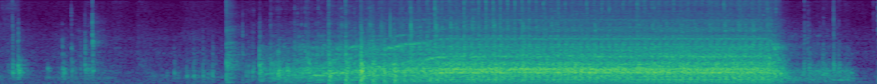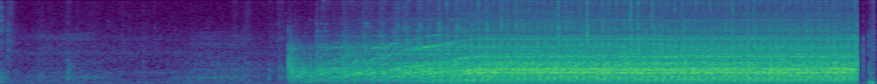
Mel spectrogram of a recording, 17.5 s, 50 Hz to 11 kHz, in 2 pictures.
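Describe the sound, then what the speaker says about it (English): A sewing machine stitches a quarter-inch seam on curved quilt block pieces, running in a fast, even ticking whir for several seconds, stopping for a quiet pause, then starting up again, close and clear. "now I'll just take it to the machine and 1/4 inch seam"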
